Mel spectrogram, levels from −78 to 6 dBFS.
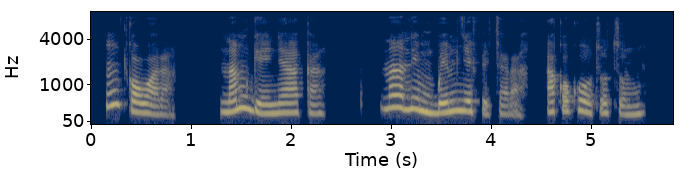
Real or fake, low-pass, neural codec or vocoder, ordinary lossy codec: real; 7.2 kHz; none; Opus, 32 kbps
